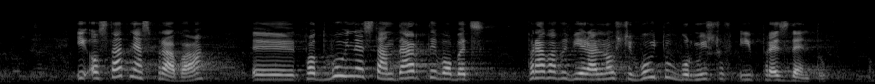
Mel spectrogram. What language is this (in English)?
Polish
